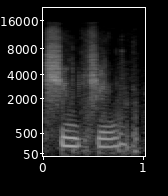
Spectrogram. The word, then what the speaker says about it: Xinxing: How do I pronounce my name? It's like xinxing. S-H-I-N-G. Xinxing.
